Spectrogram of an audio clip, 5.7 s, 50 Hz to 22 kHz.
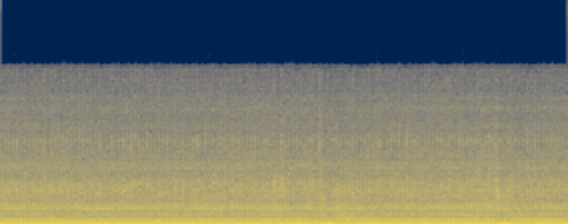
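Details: Kawasaki KLF300 Bayou quad, pulled from a scrap metal yard, running after a new spark plug and a little fuel poured into the cylinder: steady low single-cylinder thump at an even idle, no misses or stumbles; engine running normally.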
